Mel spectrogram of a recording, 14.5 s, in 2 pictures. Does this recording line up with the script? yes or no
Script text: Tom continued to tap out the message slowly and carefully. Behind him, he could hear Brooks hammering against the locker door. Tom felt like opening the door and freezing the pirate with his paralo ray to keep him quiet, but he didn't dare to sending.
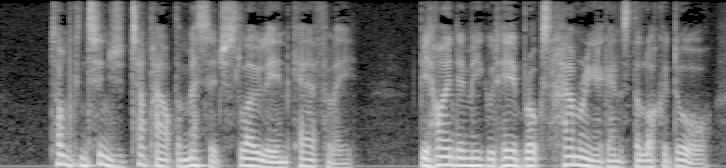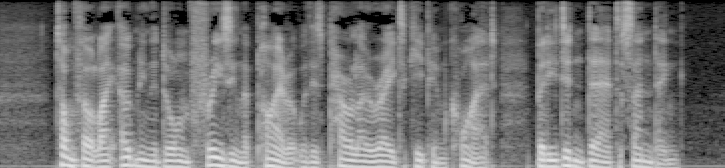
yes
